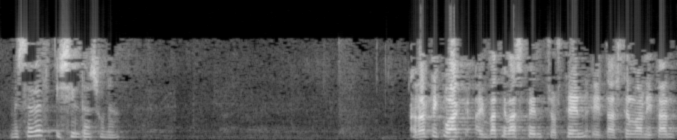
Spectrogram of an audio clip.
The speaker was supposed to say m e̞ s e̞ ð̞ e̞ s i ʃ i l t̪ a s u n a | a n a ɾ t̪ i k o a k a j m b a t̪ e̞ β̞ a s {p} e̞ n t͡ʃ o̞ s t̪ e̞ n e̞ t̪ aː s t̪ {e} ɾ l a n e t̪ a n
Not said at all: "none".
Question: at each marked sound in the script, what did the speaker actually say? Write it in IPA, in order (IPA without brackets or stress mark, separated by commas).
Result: p, e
